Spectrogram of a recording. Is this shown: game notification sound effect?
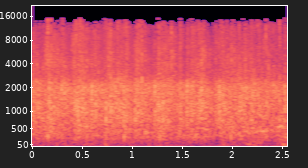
no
